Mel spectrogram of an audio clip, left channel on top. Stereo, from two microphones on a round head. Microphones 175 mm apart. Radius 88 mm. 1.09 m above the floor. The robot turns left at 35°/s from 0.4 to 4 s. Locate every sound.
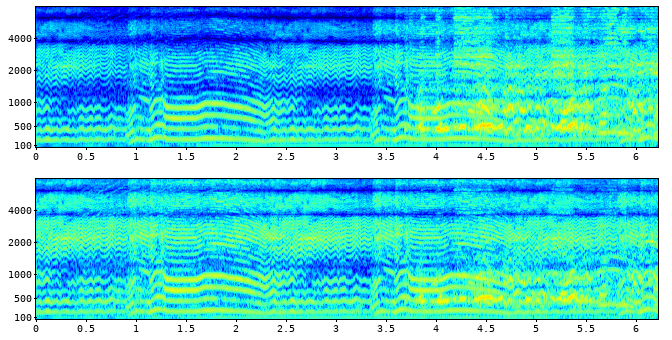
0.0 s a motorcycle: 45° right; by 6.2 s 170° right
3.7 s a squeak: 70° left (ahead or behind); by 6.2 s 60° left (ahead or behind)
